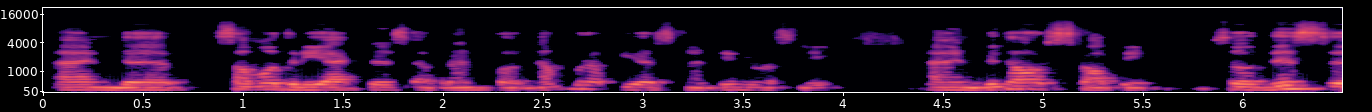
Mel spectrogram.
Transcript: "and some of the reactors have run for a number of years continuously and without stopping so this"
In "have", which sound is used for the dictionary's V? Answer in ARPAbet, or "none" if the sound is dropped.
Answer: V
